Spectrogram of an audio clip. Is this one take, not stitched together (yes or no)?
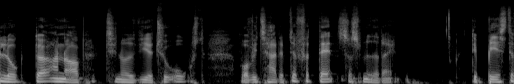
no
